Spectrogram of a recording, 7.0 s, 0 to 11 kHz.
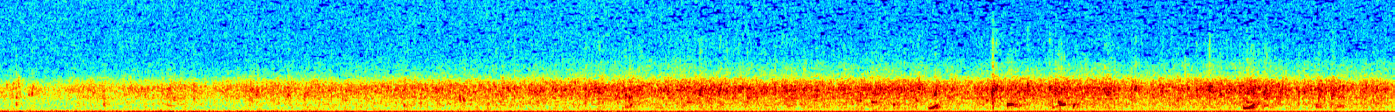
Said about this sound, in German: Es regnet jetzt schon 3 Tage lang ununterbrochen.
